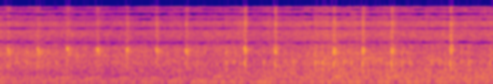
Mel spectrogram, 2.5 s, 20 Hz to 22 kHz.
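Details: 2000 Ford F-150 5.4 at idle: sharp rapid chirps in time with the engine over a steady hum, traced to an exhaust leak at the exhaust pipe flange. Exhaust leak.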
